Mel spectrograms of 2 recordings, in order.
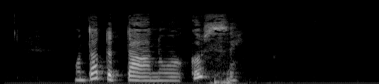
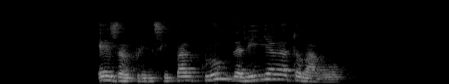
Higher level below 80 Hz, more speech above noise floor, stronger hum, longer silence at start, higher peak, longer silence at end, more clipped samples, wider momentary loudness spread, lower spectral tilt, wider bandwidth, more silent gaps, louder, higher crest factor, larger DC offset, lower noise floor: first, -50 dBFS vs -78 dBFS; second, 40 dB vs over 54 dB; first, 50 Hz at -55 dBFS vs none; second, 0.75 s vs 1 s; first, -8 dBFS vs -22 dBFS; first, 1.4 s vs 1.05 s; neither; about the same, 11 LU vs 11 LU; second, -4 dB/octave vs -6 dB/octave; first, 11.5 kHz vs 8 kHz; neither; first, -27 LUFS vs -37 LUFS; first, 22 dB vs 16 dB; neither; second, -66 dBFS vs under -90 dBFS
